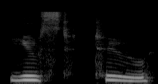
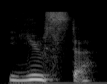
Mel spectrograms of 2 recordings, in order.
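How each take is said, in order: First: The two words are said fully and separately. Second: The words are run together, stressing 'use'. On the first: The speaker calls it wrong. "English speakers don't usually say used to" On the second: The speaker calls it right. "It's easier and sounds more natural to say used to. Put the stress on the use"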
